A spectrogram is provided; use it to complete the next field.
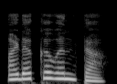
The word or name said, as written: ಅಡಕವಂತ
